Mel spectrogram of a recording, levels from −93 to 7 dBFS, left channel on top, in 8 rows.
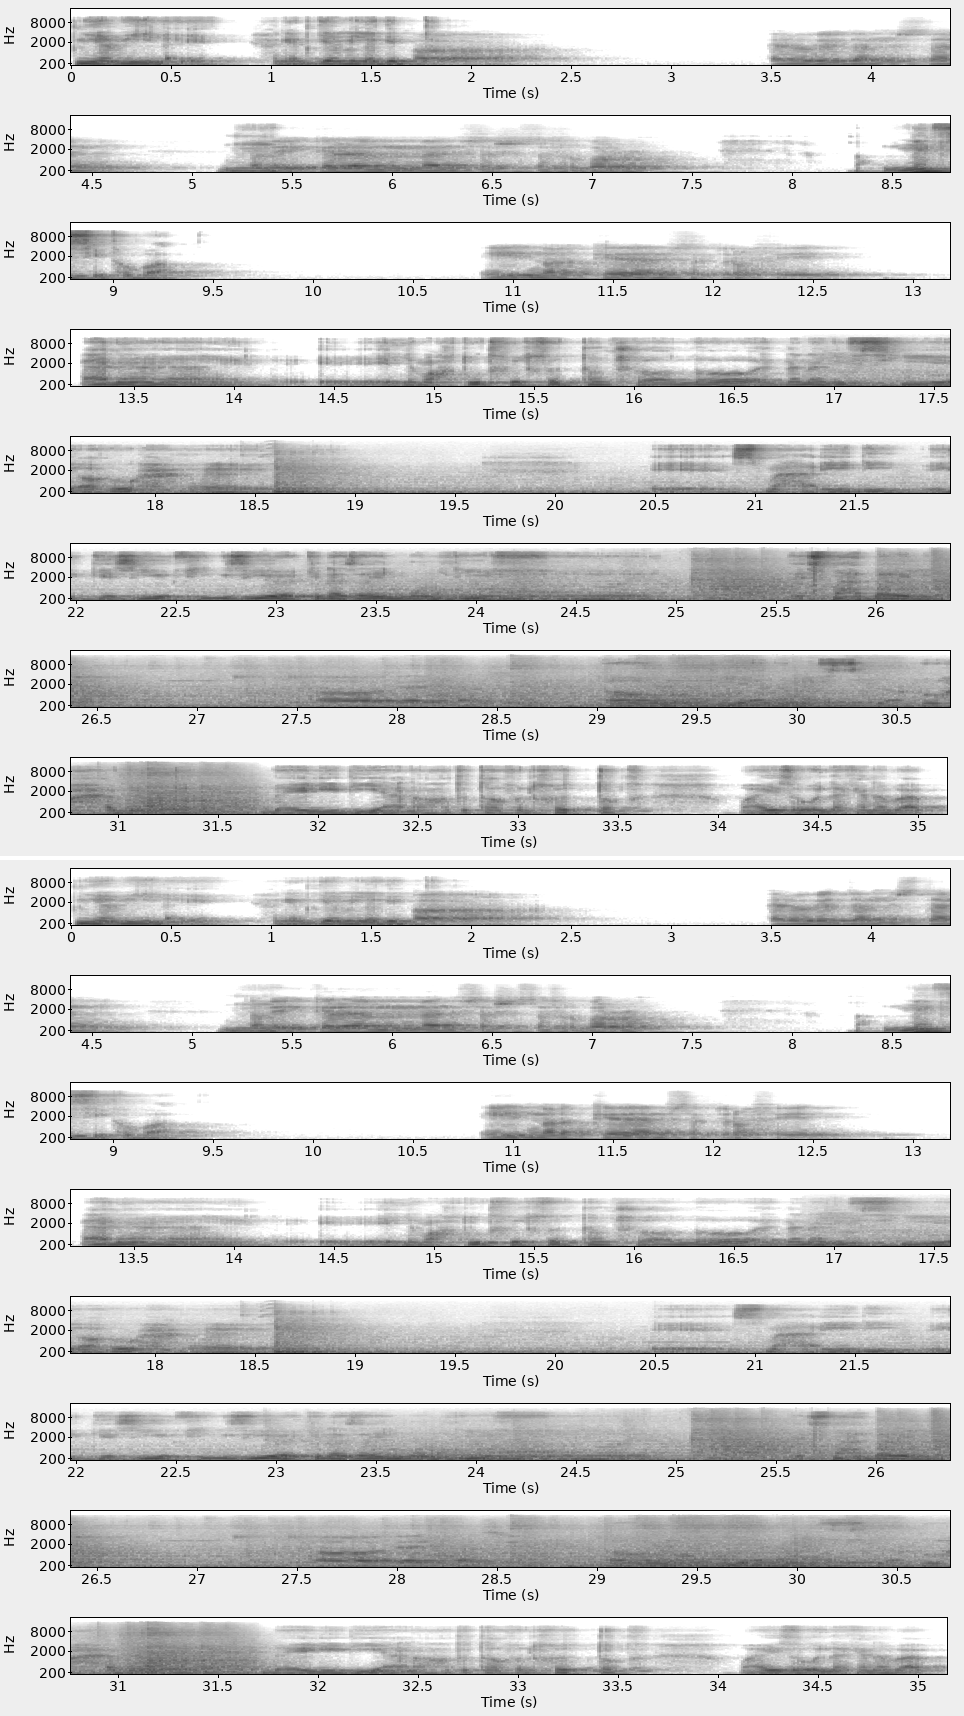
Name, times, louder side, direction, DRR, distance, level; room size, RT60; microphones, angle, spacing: voice 1, 0.0-1.8 5.1-5.5 8.3-9.3 13.2-19.4 19.7-20.1 20.5-26.4 29.0-35.0, left 3 dB, 80° left, 8 dB, 2.2 m, -31 dB
voice 2, 1.7-2.3 3.5-4.6 5.3-7.3 10.8-12.5 27.6-28.7 30.0-30.4, right 1 dB, 45° right, 1 dB, 7.9 m, -35 dB
sound 1, 16.8-31.7, equal, ahead, 2.9 m, -35 dB
26.0 x 18.0 x 8.7 m, 0.78 s
head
